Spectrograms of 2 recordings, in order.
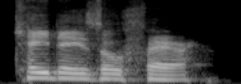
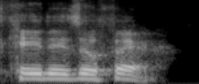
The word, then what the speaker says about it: Quai des Orfèvres: Quai des Orfèvres. – Quai des Orfèvres. It's Quai des Orfèvres.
